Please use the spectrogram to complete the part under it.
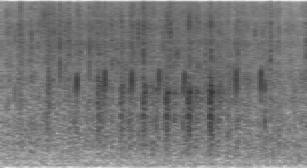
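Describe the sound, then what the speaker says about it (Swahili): Scattered applause from a graduation ceremony audience at a technology institute, individual claps standing out in an uneven rhythm that swells midway and then thins. "Hapo mnapiga makofi tena."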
